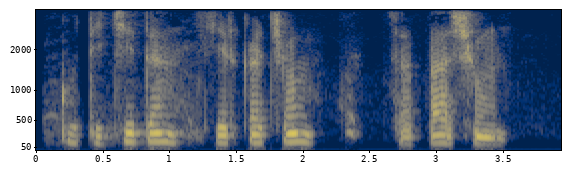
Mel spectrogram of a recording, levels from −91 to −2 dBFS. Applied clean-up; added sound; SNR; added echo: none; none; none; none.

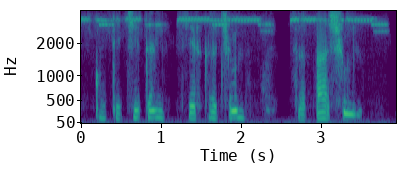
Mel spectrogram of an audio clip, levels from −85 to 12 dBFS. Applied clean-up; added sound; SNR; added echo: neural diffusion model UNIVERSE++.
